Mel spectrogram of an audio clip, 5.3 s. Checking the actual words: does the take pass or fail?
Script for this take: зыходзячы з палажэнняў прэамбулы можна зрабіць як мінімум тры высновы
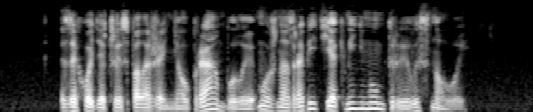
pass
